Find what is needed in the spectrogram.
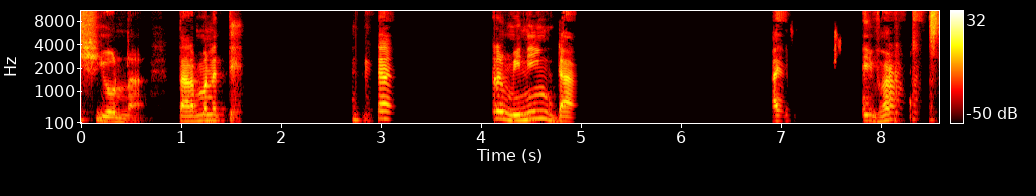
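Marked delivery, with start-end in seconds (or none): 2.7-8.5 choppy breaking-up internet audio; words cutting out over a bad connection; glitchy robotic call. Real, not acted. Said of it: "কথা কেটে কেটে".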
